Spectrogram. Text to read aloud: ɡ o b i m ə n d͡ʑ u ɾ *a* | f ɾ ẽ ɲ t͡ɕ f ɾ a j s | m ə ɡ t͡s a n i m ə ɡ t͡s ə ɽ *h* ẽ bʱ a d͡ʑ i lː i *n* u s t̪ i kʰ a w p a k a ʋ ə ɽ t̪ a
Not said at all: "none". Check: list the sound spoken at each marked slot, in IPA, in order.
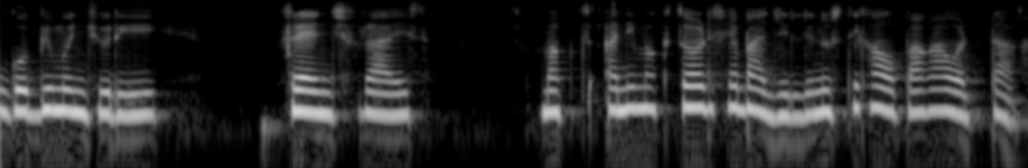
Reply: i, ɕ, n

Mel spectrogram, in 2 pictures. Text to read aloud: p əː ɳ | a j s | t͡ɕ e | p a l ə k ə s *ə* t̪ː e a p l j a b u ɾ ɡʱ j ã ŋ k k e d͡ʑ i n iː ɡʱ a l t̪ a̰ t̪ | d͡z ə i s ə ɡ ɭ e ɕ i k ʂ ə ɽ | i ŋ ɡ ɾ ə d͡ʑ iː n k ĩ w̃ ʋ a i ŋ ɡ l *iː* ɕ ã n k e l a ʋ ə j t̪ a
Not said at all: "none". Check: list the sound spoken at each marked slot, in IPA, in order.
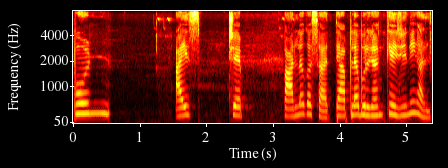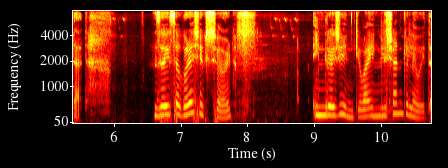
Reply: a, i

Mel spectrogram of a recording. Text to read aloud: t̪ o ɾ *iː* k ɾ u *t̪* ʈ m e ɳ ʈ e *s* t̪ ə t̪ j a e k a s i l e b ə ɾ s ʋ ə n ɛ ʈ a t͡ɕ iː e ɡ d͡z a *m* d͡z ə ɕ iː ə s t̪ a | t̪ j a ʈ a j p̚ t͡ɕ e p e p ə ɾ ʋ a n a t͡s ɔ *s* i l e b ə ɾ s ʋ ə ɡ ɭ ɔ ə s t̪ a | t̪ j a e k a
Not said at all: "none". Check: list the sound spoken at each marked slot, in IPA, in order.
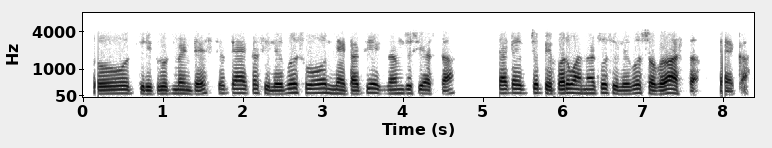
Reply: i, none, s, m, s

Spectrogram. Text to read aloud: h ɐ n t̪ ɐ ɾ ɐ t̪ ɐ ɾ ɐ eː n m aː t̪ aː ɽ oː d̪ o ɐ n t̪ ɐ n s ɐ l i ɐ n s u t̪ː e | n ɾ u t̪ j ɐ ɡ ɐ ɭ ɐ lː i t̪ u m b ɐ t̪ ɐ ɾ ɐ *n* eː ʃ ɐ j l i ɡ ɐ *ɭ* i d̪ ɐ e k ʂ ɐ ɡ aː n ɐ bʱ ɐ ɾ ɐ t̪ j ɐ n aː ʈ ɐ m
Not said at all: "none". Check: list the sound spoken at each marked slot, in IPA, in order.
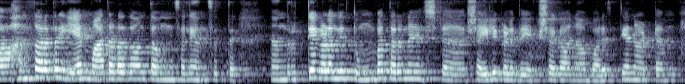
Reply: n, ɭ

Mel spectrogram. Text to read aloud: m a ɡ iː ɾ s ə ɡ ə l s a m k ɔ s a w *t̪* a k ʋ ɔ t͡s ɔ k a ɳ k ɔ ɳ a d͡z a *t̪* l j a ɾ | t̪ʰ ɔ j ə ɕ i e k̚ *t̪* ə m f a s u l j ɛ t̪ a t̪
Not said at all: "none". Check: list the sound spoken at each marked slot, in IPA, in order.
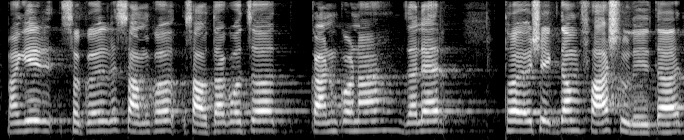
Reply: t̪, none, d̪

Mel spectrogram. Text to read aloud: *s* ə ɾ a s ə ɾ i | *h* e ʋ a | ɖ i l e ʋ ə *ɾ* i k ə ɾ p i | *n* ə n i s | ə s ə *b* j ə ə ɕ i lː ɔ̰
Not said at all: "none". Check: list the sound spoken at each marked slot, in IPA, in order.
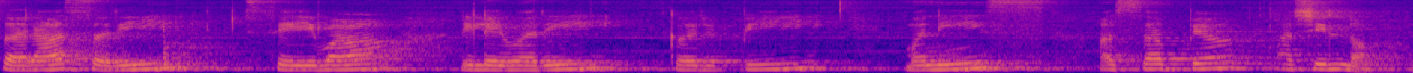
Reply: s, s, ɾ, m, b

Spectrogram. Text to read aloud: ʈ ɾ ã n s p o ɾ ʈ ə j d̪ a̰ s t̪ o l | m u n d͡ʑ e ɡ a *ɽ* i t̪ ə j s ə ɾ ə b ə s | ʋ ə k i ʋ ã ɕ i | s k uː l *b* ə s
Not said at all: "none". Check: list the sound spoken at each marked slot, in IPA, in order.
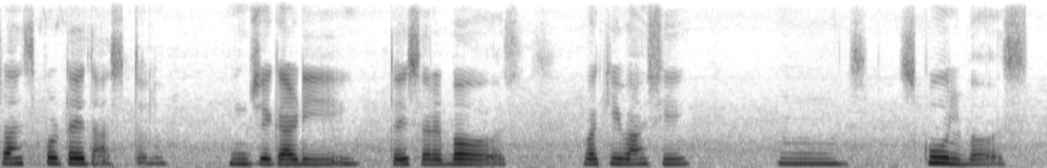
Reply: ɽ, b

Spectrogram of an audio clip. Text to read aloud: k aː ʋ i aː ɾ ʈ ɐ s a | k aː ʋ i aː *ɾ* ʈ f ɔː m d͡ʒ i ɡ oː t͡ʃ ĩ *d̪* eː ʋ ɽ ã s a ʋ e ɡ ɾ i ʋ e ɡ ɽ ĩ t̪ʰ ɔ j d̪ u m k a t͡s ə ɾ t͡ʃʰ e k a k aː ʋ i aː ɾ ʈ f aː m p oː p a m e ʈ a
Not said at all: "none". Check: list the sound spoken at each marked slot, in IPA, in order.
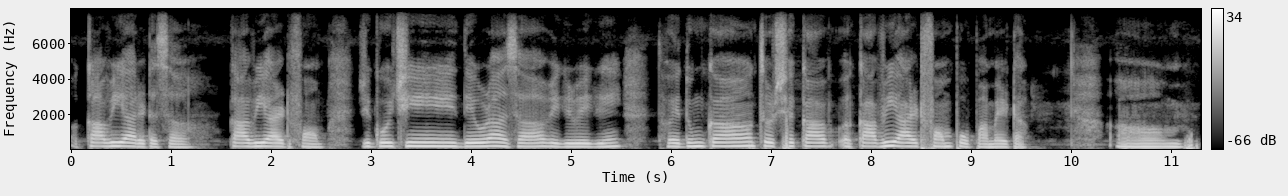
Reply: ɾ, d̪

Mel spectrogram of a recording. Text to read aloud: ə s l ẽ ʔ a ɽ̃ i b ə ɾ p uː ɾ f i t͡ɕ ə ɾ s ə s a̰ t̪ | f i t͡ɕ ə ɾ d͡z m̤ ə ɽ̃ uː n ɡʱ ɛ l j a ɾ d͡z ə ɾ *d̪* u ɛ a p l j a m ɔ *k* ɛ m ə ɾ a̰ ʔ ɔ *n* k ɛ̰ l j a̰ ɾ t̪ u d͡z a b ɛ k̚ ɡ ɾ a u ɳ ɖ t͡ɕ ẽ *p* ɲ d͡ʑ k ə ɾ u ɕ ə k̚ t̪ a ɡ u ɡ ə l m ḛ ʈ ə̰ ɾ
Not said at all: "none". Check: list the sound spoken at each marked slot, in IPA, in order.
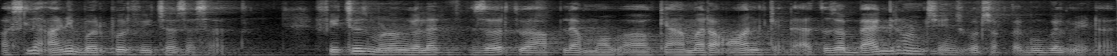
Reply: t̪, k, n, none

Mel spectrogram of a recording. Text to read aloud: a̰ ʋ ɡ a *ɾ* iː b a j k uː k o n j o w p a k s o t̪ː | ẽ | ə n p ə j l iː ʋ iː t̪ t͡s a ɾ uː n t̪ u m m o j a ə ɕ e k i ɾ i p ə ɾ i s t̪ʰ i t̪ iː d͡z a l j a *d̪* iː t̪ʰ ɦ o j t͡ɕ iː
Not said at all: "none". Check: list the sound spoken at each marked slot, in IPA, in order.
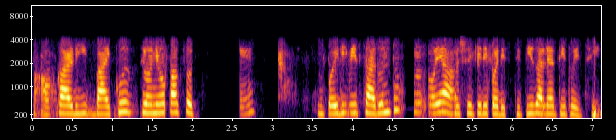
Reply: ɽ, t̪

